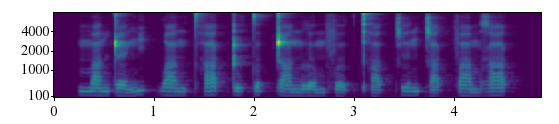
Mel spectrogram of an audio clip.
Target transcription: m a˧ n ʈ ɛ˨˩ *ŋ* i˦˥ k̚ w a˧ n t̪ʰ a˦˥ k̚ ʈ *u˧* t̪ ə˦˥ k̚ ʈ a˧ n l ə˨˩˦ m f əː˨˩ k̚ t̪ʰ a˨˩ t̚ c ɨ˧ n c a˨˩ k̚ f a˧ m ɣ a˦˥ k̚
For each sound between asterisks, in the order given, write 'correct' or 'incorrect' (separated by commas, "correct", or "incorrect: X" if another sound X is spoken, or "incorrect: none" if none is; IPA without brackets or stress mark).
correct, correct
